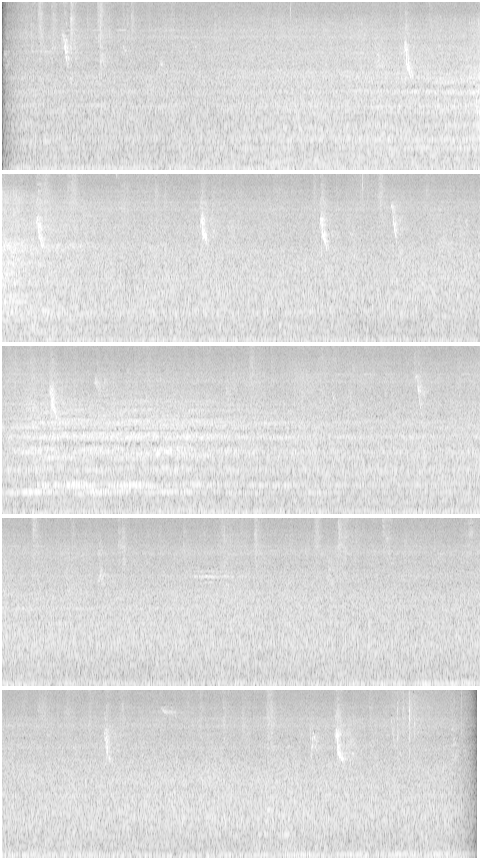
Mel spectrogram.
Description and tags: Stadt - Berlin, Märkisches Ufer, Herbsttag, Sirenen
Ambience recorded in Berlin at Märkisches Ufer in autumn, some sirens in the background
